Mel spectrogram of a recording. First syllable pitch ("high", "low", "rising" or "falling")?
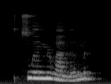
high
